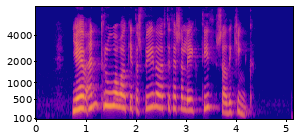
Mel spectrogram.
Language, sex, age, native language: Icelandic, female, 40-49, Icelandic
